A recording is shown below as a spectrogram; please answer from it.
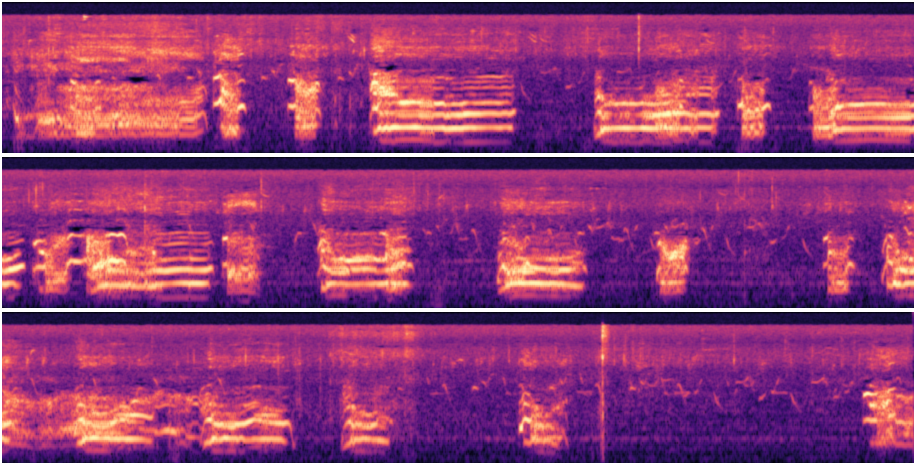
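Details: Bee, a new Blackcreek female hound, running for the first time one morning, voices a steady run of loud, honking barks in bursts about a second apart, some drawn out, with brief pauses between volleys.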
